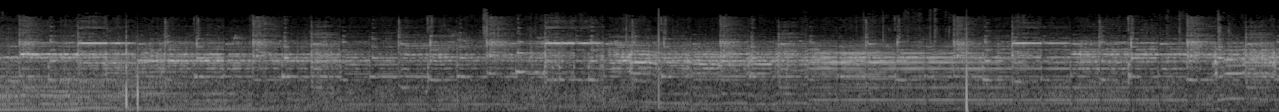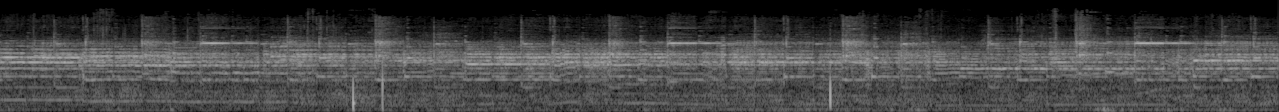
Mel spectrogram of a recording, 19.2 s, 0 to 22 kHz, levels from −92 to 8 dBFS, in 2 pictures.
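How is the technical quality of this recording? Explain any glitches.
The recording is marred by loud pops at five points. Two pops in quick succession fall between 0.96 and 1.06 s and again between 12.25 and 12.49 s, with single pops at 4.95, 7.26 and 15.83 s. Each peaks roughly 20 to 25 dB above the surrounding sound. The likely cause is a sudden voltage step or pulse, such as a switch, plug contact, static discharge or driver glitch, added onto the signal. It is heard as a sharp pop or thump while the sound continues underneath.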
